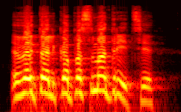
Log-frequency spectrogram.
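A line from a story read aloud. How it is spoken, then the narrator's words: Snorting. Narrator (Russian): хмыкнул он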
